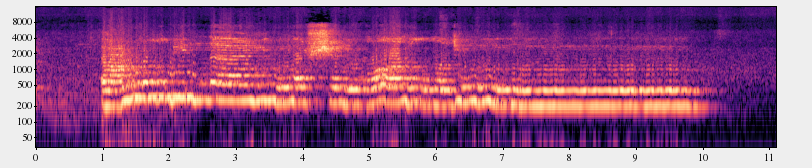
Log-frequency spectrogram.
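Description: A man chants in long, drawn-out notes through a loudspeaker, echoing in a large hall.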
